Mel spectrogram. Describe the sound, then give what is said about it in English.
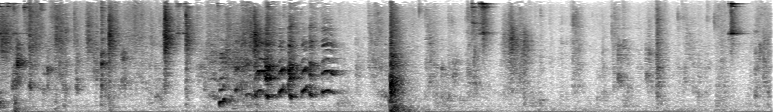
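Wet dog mouth sounds, a steady run of smacking, licking clicks with a brief squeaky, whiny stretch in the middle and one sharp louder snap near the halfway point. “All right, time for some doggy ASMR.”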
